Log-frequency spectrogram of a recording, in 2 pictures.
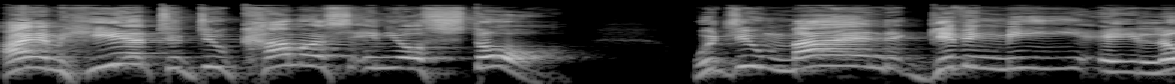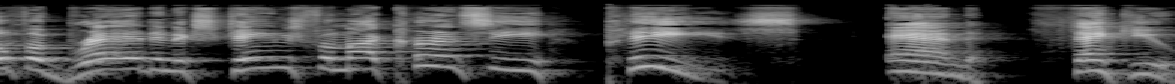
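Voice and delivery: put-on, aggressively polite tone. Speaker imagines himself buying bread in a store, mock aggressively polite. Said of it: "Aggressively polite".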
